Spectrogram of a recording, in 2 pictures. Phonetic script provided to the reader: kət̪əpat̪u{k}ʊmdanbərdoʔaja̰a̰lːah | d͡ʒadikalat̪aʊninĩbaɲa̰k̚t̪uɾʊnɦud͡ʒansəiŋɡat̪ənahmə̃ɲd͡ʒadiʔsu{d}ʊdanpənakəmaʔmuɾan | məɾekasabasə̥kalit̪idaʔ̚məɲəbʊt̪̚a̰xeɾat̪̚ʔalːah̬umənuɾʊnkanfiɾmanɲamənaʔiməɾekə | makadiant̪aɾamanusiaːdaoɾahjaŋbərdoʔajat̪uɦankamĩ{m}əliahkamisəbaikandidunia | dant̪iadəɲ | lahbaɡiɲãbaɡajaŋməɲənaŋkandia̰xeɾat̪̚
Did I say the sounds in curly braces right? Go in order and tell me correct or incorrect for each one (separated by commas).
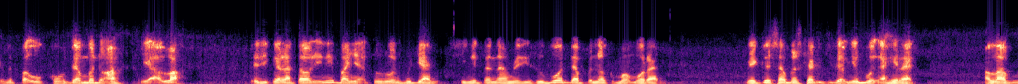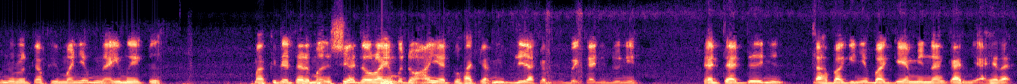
correct, incorrect, incorrect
